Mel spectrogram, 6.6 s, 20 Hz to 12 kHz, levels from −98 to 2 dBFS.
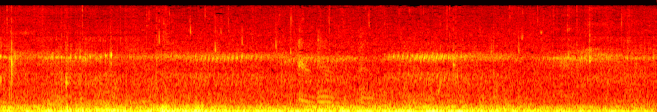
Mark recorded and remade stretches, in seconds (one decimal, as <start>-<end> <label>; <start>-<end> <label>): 0.0-1.5 remade; 1.5-5.5 recorded; 5.5-6.6 remade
